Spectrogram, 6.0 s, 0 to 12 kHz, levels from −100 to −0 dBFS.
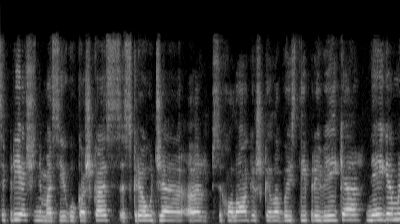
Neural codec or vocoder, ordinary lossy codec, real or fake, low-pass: none; AAC, 64 kbps; real; 9.9 kHz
